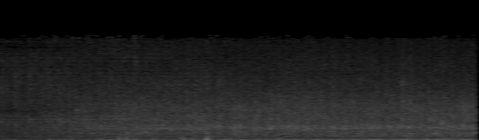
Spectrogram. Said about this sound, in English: that water that you hear, Robert, never stops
